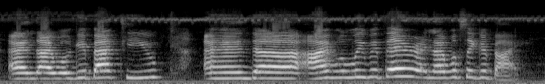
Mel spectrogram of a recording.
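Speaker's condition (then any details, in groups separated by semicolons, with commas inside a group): Cerebral palsy, mild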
